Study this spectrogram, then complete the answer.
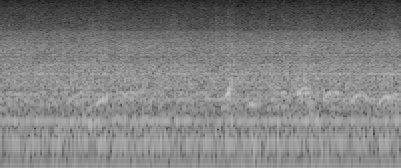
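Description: Chirpy babbling game dialogue sounds play through a television speaker.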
